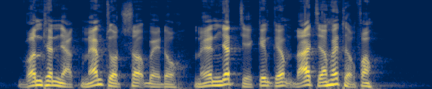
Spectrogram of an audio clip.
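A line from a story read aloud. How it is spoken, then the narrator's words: Lowered voice. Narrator (Vietnamese): Tinh Viên hạ giọng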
